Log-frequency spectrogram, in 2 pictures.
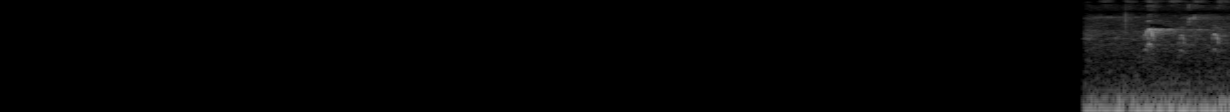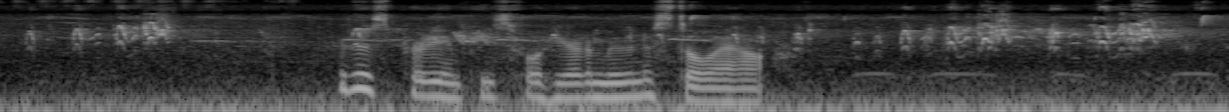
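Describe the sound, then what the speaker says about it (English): Birds chirp at dawn in the background of a quiet outdoor scene while a person talks briefly over the calls. "Birds are chirping."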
